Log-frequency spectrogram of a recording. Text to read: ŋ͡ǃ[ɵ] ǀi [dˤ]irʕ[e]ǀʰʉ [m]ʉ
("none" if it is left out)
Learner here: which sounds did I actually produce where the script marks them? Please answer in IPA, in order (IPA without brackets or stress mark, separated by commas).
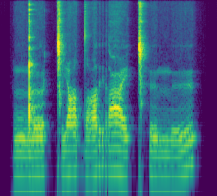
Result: ɵ, dˤ, e, m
